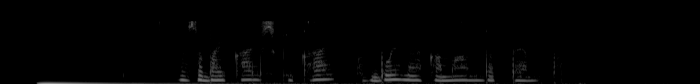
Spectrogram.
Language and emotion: Russian, neutral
